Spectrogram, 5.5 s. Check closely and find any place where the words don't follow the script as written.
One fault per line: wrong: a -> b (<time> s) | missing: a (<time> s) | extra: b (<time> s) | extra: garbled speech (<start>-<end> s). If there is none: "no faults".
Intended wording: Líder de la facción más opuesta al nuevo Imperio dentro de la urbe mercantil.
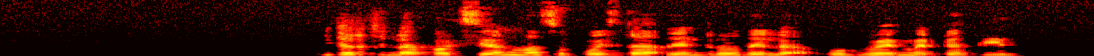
missing: al nuevo Imperio (3.4 s)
